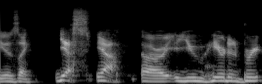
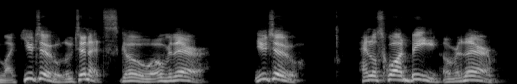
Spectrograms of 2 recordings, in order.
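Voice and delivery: booming, resounding, carrying voice. A figure pointing at people in the line and assigning tasks, in a booming voice. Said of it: "the booming voice".

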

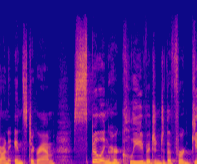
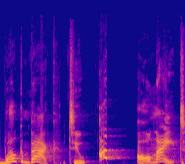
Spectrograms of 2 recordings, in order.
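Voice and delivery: up twisted into a high dolphin-like squeak; 8 semitones higher than usual. Play the host welcoming viewers back to the show, with "Up" twisted into a high-pitched squeak. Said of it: "she twisted the up into a high-pitched squeak like a dolphin".

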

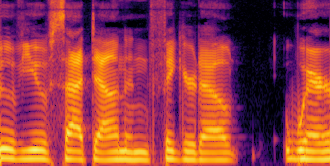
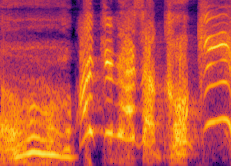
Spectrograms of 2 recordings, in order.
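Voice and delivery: very high, sing-song, swooping pigeon voice; 11 semitones higher than usual. Asked about their pigeon voice for reading the story, showing it: pigeon voice. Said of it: "What's your pigeon voice?".

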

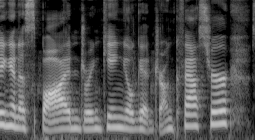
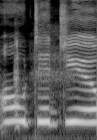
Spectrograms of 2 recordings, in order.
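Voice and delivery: put-on patronizing, teasing tone, holding in a laugh; 7 semitones higher than usual. Retelling a couple's argument about Paris, quoting him: imitating a muffled laugh. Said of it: "he's like trying to muffle a laugh".

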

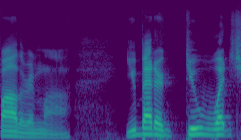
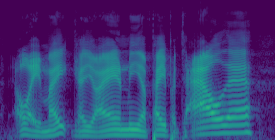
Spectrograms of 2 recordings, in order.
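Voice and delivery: broad-sounding put-on Australian accent; 3 semitones higher than usual. Retelling a tv scene, quoting a fella in a bathroom: imitating an australian accent. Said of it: "'cause he's Australian, and that's how Australians s-, sound".

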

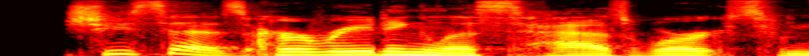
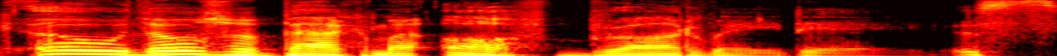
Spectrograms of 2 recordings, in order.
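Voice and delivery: put-on aging starlet voice. Joking about a book's phrasing, mimicking an old starlet voice. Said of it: "like an old starlet being like".

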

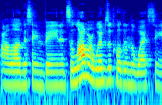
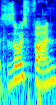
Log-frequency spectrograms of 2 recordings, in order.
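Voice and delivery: loud, firm, no-arguments assertive voice; 6 dB louder than usual. Introducing the currently reading section: said really assertively. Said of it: "I said that really assertively".

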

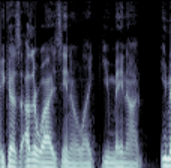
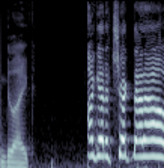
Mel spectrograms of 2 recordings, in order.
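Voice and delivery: put-on old East Coaster voice, much higher, slower; 3 dB louder than usual. Showing a friend how the alien next door on a show talked, imitating an old East Coaster. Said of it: "He just sounded like an old East Coaster".

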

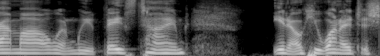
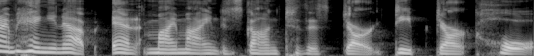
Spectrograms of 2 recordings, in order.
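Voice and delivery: ordinary delivery

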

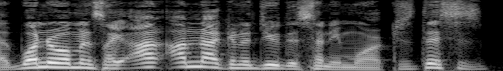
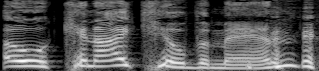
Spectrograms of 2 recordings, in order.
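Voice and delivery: put-on sweet little old grandma voice, slow and higher; 6 semitones higher than usual. Retelling a tv scene, quoting a sweet old grandma. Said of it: "sweet old grandma comes up. She's like".

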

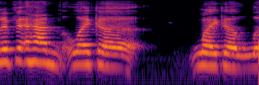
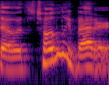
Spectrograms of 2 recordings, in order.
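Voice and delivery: normal talking voice

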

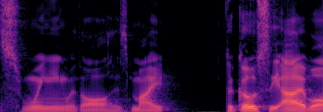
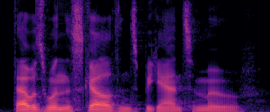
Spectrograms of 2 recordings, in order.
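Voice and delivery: plain

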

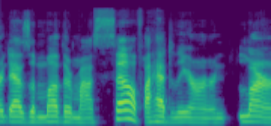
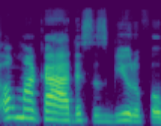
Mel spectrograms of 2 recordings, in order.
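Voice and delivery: sudden burst of pure, thrilled excitement; 4 semitones higher than usual. Retelling own reaction to good news: imitating own excited reaction. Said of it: "I was just so excited, like".

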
